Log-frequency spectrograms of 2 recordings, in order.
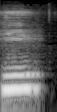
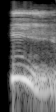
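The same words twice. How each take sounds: First: Yi is said with a high level tone. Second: Yi is said with a falling tone. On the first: The speaker calls it wrong. "we don't pronounce it E" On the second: The speaker calls it right. "Then we change the E to the fourth tone"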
